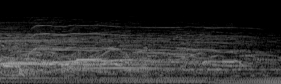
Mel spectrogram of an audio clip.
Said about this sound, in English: listening to the startled screams of innocent spectators.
